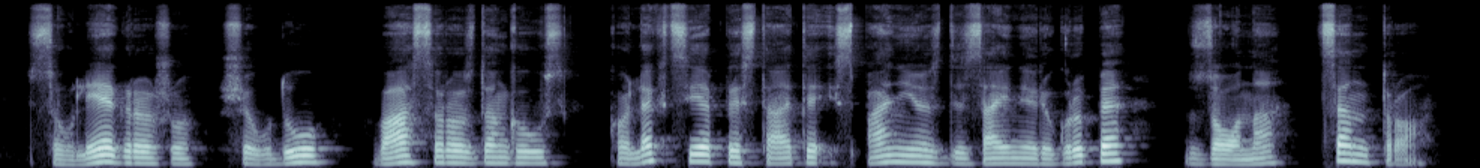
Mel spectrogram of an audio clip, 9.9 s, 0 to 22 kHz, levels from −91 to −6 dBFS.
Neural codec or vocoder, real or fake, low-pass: none; real; 19.8 kHz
